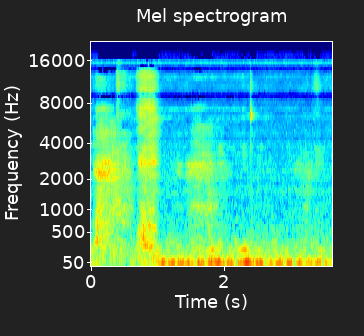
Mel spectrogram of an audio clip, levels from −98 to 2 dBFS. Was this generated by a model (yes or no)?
yes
